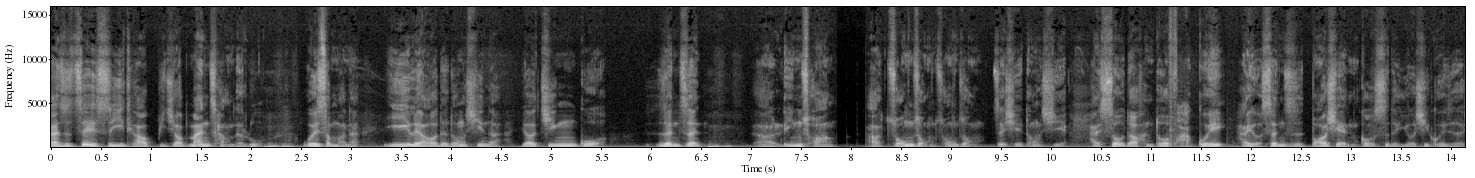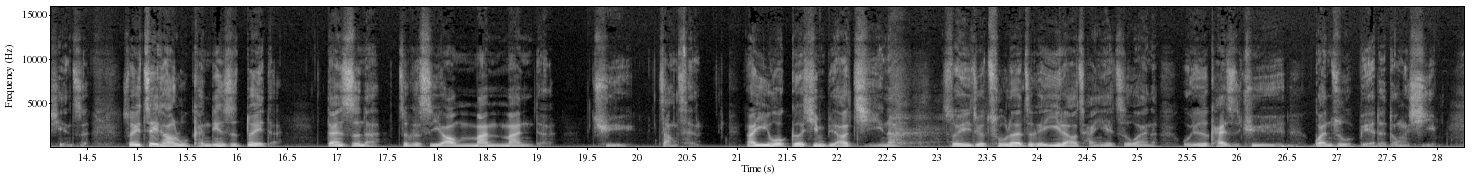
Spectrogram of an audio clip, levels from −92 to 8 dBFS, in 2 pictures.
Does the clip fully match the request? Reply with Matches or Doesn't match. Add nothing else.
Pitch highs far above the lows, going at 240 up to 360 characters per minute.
Matches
